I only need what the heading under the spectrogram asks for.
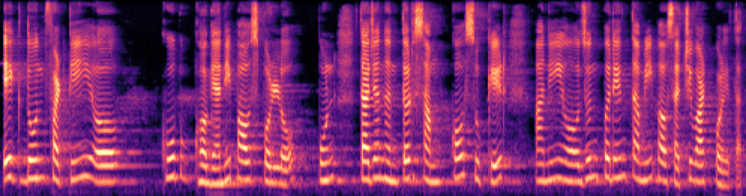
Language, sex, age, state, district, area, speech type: Goan Konkani, female, 30-45, Goa, Bardez, urban, spontaneous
